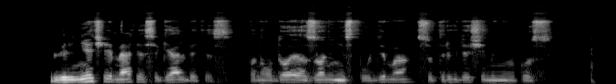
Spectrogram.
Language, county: Lithuanian, Alytus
